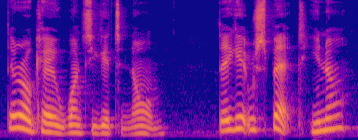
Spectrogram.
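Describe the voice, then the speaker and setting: A woman's voice: mid-range voice, big pitch swings, moderate pace, darkish tone, lightly acted. A woman voicing a proud, status-hungry middle-school boy in a storybook, with a casual, defiant manner. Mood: defensive pride.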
